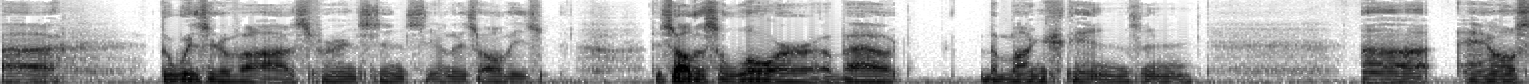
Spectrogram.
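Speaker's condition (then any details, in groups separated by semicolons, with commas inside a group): Cleft palate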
